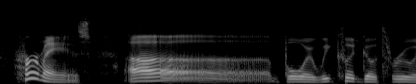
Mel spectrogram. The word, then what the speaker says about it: Hermes: Do not pronounce this like the French name. It is British. Hermes.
